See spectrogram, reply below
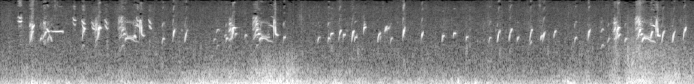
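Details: Goldfinch song with lively rapid tweets and tinkling trills running throughout, set against noticeable low rumbling background noise.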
